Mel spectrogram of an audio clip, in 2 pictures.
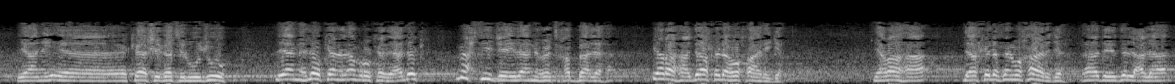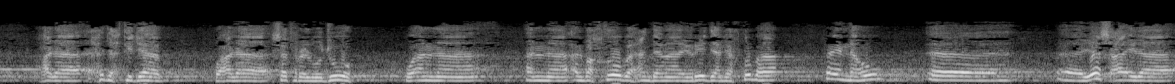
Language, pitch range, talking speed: Arabic, 175-205 Hz, 95 wpm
